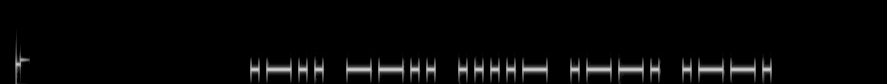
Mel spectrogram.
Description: Morse code, heard as a keyed tone, about 15 wpm, 700 Hz. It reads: LZ4PP
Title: DXCC-100 Call Signs - 5 Characters - Repeated 3x - 15wpm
